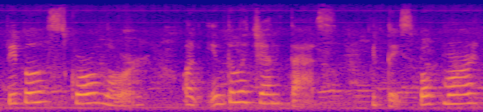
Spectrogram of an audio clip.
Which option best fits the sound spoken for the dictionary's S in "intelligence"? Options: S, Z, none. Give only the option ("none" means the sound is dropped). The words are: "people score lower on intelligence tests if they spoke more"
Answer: none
